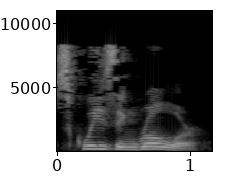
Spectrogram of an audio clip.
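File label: "squeezing roller", English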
